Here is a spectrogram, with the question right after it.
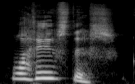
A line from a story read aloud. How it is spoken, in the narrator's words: cried Mr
